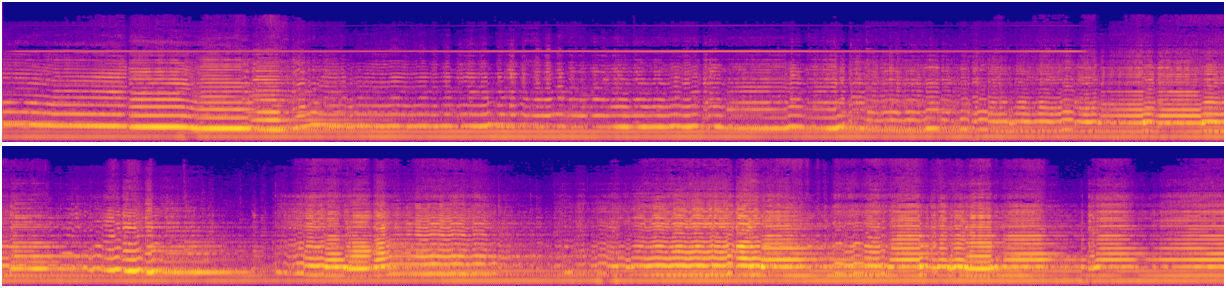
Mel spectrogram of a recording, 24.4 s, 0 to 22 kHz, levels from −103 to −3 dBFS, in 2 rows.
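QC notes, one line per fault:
0.00–10.89 s, feedback whistle. A thin, steady tone near 5.9 kHz sits well below the main sound, about 25 dB down, swelling and fading slowly in level, then stops. It is likely a speaker-to-microphone loop held just at the edge of feedback.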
